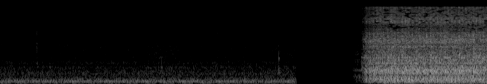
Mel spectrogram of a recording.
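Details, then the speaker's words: 2012 Honda Brio petrol, about 80,000 km, check-engine light on: uneven stumbling idle with vibration, one cylinder misfiring; injector later found faulty. "ini teman-teman kondisinya kayak gini ya bisa teman-teman dengar sendiri kondisinya pincang jadi idolanya itu enggak stabil ini berasa nggak enak banget di kupingnya dan engine nya pun terasa getar"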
